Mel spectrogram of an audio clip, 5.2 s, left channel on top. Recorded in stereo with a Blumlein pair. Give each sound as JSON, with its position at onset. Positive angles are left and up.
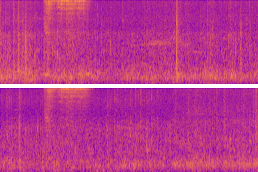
{"t": 0.9, "sound": "keys jangling", "azimuth_deg": 60, "distance_m": 2.0}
